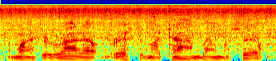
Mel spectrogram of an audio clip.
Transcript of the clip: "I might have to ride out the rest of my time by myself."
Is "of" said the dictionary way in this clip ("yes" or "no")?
yes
